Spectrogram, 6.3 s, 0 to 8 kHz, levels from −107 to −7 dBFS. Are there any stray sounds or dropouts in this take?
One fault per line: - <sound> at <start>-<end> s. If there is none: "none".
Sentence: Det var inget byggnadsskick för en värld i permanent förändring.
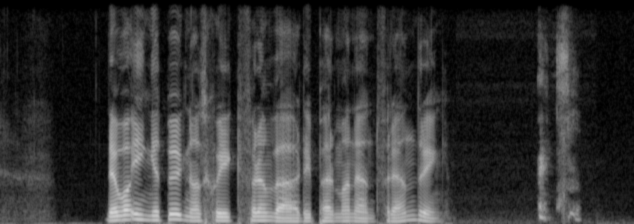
- sneeze at 5.4-5.8 s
